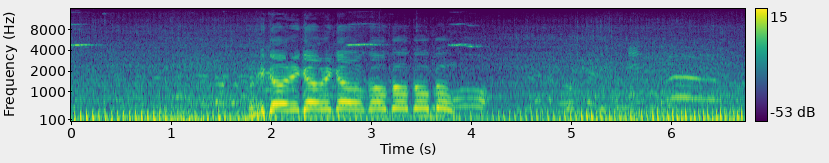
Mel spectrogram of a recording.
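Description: A motorcycle engine runs steadily in the foreground throughout, with people talking and shouting loudly over it.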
